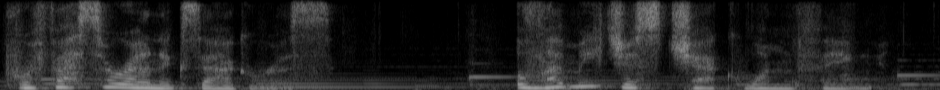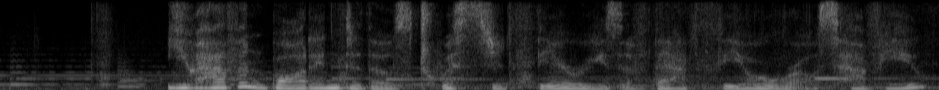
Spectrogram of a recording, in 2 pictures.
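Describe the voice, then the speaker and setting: A woman's voice: medium pitch, expressive, measured pace, soft background music, natural voice. A woman voicing a composed, courteous female character in an anime-style video game, speaking formally and politely. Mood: wary. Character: composed, courteous female companion, gently questioning.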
